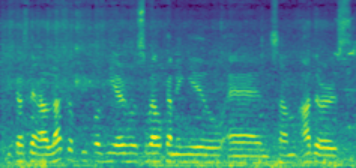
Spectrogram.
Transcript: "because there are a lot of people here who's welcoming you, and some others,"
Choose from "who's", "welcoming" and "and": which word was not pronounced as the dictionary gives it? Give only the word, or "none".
who's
